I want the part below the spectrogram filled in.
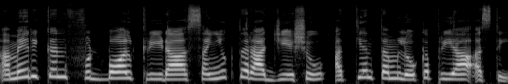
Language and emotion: Sanskrit, neutral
